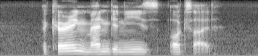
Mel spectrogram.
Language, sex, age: English, male, 19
